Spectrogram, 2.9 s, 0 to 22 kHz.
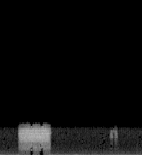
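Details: Barn owl family in a nest box at Théding on 22 August 2021, second brood hatching its second to sixth of ten chicks. One harsh hissing screech lasting over half a second, then a faint brief hiss.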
